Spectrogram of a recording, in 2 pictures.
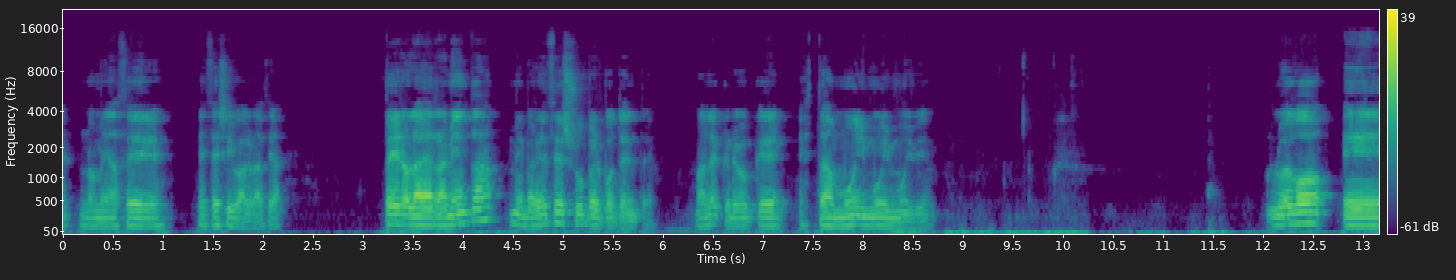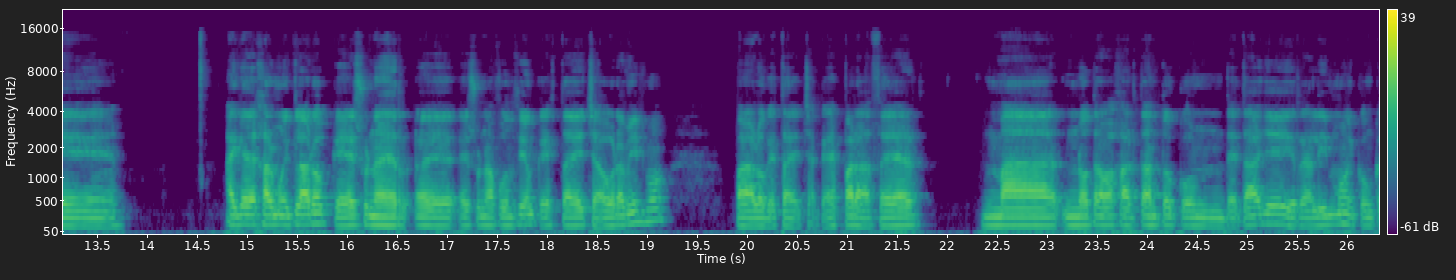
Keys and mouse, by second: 0.5 f, 5.1 f, 8.5 Tab, 8.8-11.6 right drag, 11.6 Tab, 11.6 b, 12.6 f, 13.6-26.3 drag, 16.4 f, 22.2 ctrl+z, 23.9 f.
